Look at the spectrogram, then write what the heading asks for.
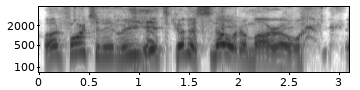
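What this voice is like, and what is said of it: Imitates another person's voice. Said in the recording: “I'll do my Steve Harvey weather ... this is Steve Harvey? Yeah.”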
